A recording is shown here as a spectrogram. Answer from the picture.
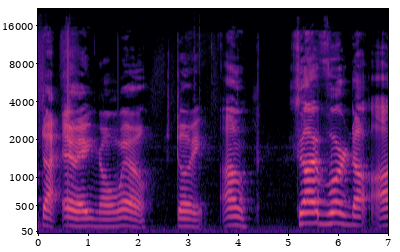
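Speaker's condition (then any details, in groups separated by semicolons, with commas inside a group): Cerebral palsy; speech impairment from condition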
